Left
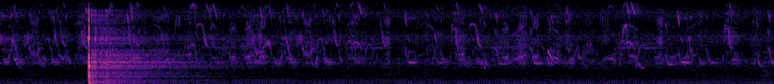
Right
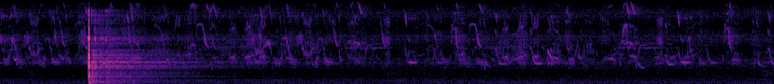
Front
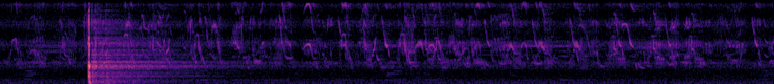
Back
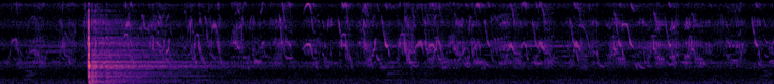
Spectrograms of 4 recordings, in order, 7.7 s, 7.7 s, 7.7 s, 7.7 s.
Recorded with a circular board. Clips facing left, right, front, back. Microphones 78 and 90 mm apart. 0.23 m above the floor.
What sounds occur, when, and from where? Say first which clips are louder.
0.9 s a clap: left 3 dB, front 3 dB; 30° left, 0.9 m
